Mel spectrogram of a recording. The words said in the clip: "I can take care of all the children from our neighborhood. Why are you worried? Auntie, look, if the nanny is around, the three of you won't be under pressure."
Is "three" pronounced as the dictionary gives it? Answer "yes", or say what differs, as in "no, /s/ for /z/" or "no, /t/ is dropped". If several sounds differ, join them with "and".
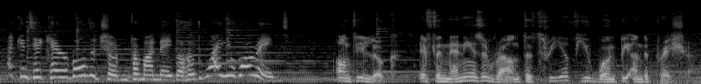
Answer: yes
